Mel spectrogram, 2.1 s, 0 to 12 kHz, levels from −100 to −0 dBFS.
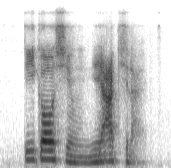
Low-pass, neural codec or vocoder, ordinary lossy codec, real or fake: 7.2 kHz; codec, 16 kHz, 0.4 kbps, LongCat-Audio-Codec; Opus, 16 kbps; fake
